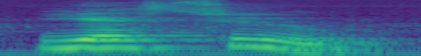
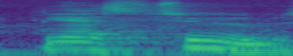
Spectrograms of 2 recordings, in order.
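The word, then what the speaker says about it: γεια σου: This is how you would spell it using the English alphabet, and it is pronounced Yesu. Yesu.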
